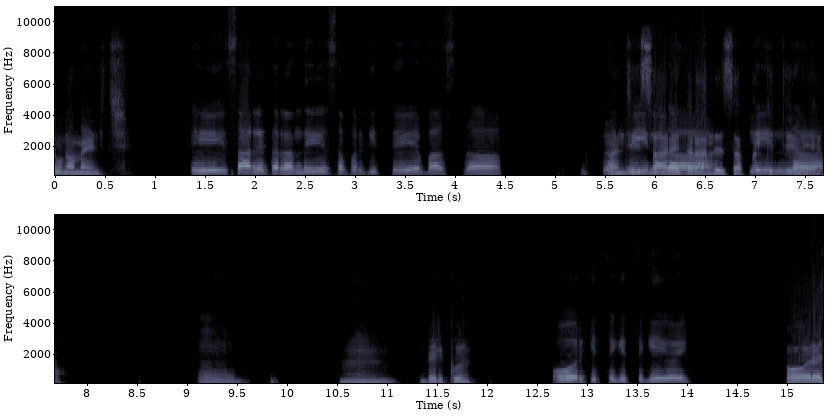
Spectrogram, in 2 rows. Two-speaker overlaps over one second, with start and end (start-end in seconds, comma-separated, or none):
5.5-7.5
